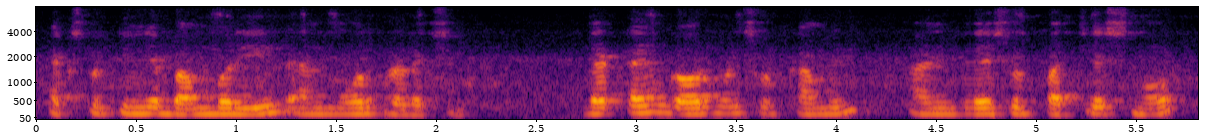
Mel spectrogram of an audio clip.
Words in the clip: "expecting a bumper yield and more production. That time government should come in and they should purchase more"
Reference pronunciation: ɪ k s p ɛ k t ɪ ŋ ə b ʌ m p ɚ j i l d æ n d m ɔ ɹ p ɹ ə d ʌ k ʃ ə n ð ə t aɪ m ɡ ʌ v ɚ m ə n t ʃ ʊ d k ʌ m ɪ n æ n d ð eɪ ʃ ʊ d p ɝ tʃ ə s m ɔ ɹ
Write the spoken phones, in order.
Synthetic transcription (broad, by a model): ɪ k s p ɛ k t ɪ ŋ ə b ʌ m b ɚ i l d æ n d m ɔ ɹ p ɹ ə d ʌ k ʃ ə n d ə t aɪ m ɡ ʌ v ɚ m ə n t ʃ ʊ d k ʌ m ɪ n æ n d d eɪ ʃ ʊ d p ɝ tʃ ə s m ɔ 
